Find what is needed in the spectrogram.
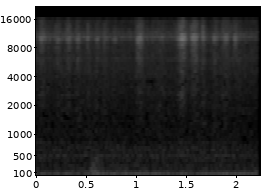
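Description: Felt-tip marker writing a word on paper: faint scratchy strokes, clustered about one and a half seconds in.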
